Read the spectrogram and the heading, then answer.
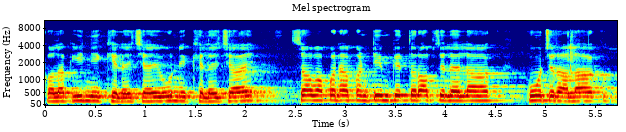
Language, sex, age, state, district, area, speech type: Maithili, male, 30-45, Bihar, Sitamarhi, urban, spontaneous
